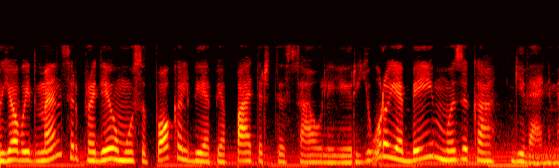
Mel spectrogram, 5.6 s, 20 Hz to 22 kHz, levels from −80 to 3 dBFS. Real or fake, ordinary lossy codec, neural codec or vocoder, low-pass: real; MP3, 48 kbps; none; 7.2 kHz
